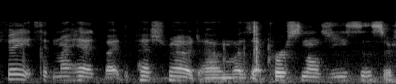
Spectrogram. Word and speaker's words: Depeche Mode: Depeche Mode, and they all called it the Peachy Mood. And I'm like, you guys are idiots. But I mean, they were going to a Depeche Mode concert, and they're calling Depeche Mode the Peachy Mood, like they were pronouncing it correctly.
